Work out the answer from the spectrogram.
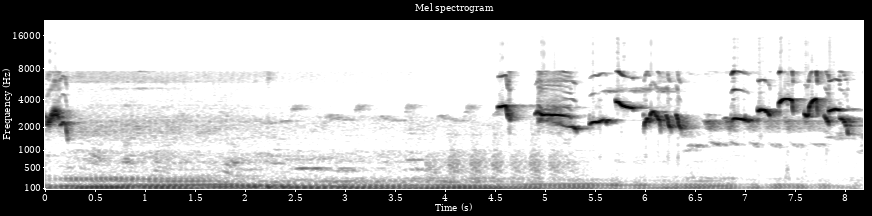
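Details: Kacer, the oriental magpie-robin, in nonstop gacor song full of isian fill-ins: a strong low droning hum fills the first half, then quick, varied, bright whistled notes and slurs pour out in tight succession.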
